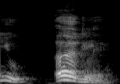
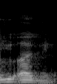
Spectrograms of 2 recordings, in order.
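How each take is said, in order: First: It is said with strong, colorful feeling. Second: It is said plainly, with little feeling. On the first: "When I put character in it" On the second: "I could just say"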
